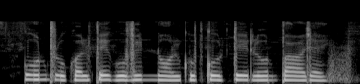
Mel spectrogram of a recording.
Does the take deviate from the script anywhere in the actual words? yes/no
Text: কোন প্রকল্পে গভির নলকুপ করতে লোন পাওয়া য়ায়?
no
